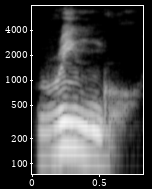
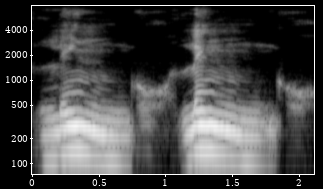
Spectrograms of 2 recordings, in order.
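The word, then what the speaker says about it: りんご: Like R is somewhere between English R and L. So here is the example of apple, um, lingo. So this is not ringo, it's lingo.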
